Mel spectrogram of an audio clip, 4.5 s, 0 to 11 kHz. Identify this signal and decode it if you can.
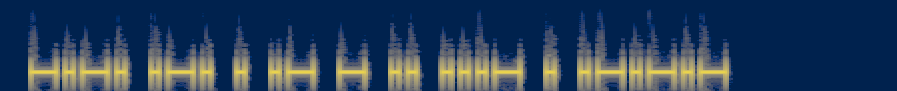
Morse code, heard as a keyed tone, about 28 wpm, 700 Hz. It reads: CREATIVE.
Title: Sentences from Top 1000 Words - Review Part 5 - 28wpm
